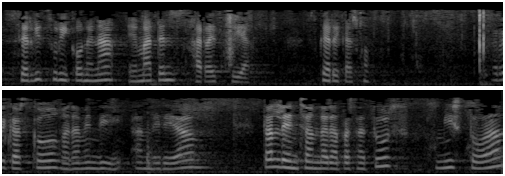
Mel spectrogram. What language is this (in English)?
Basque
